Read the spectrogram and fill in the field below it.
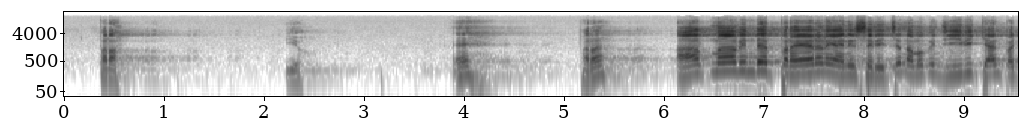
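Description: A man speaks with animation into a microphone, heard through a loudspeaker with short pauses between phrases.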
